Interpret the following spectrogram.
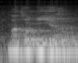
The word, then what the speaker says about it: Madonia: Madonia actually is the right pronunciation, I believe.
